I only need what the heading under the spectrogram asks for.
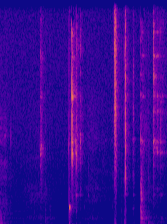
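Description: A beer bottle is opened in a studio with a sharp pop and a quick clink of the cap, followed by a few scattered clicks and light handling noises, with no talking.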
